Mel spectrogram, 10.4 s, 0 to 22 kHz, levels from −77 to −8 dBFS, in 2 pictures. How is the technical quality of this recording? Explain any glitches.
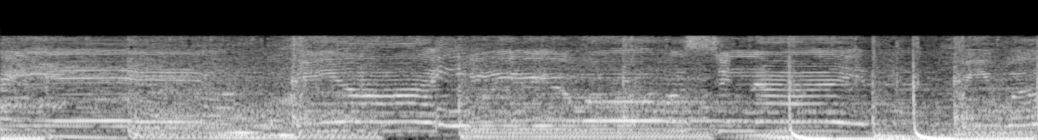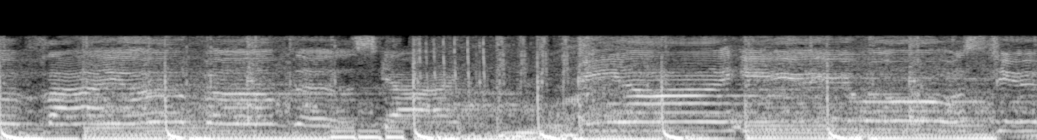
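No technical glitches can be heard anywhere in the recording, and the signal stays intact and continuous throughout.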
